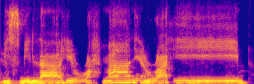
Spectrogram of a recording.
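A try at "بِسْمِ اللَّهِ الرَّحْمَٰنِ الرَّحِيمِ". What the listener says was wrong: Ra je tebal sikit. Bismillahirrahmanirrahim. Rahim.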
